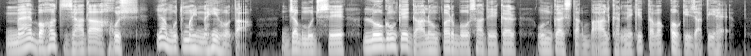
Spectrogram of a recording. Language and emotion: Urdu, sad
